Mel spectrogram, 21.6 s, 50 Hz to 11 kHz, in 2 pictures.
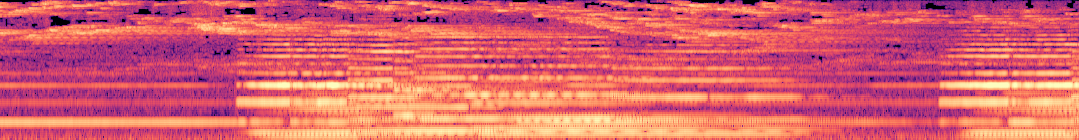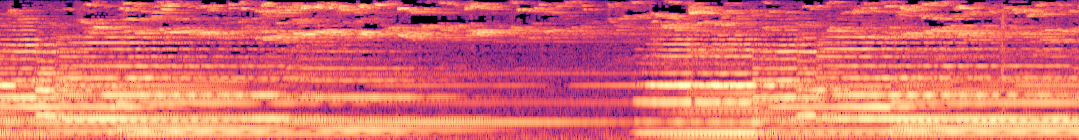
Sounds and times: Music: 0.0s - 21.5s.

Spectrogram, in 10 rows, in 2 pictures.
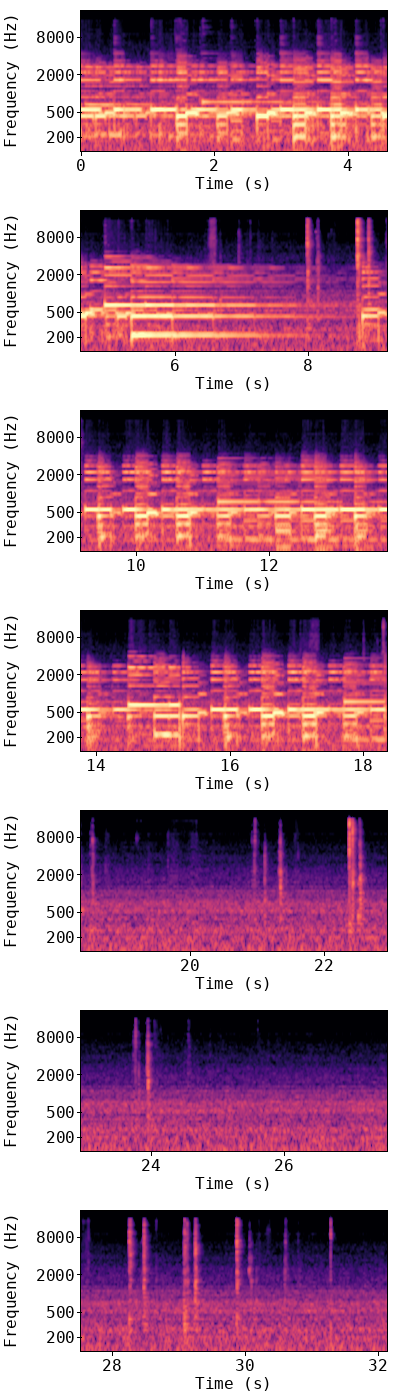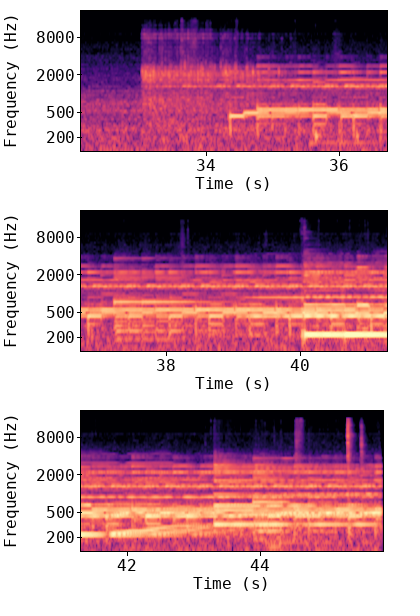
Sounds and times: Electric guitar: 0.0s - 18.4s, 33.1s - 45.8s.

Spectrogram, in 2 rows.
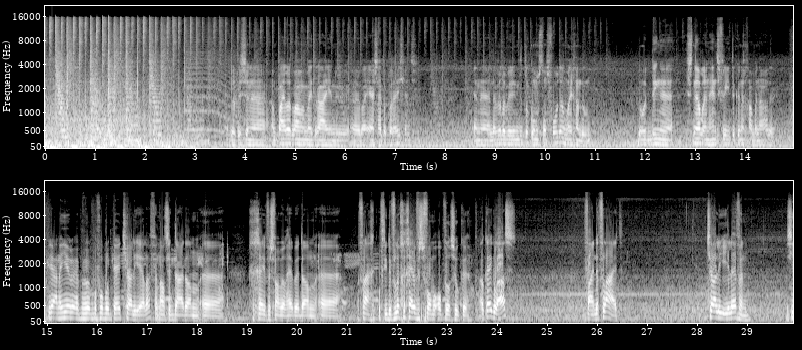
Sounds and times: Music: 0.0s - 11.4s
Speech: 3.7s - 7.4s, 8.6s - 10.9s, 11.8s - 24.4s, 25.8s - 26.5s, 28.2s - 29.1s.

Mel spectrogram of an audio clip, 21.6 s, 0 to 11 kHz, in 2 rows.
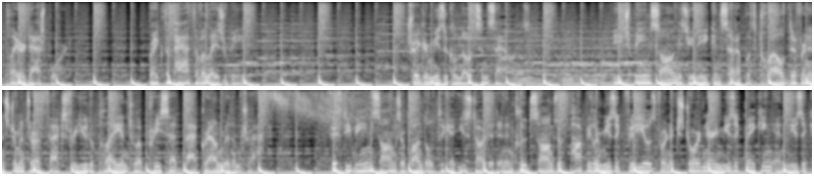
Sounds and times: Speech: 0.0s - 1.0s, 2.0s - 3.4s, 5.4s - 7.1s, 8.2s - 14.4s, 15.2s - 21.6s
Music: 0.0s - 21.6s.

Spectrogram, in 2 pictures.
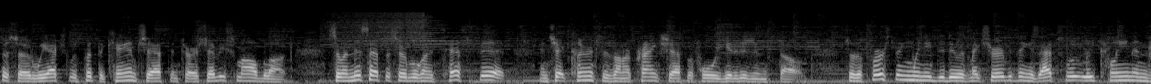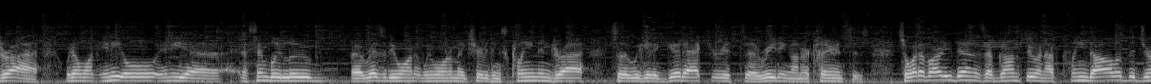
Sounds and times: Music: 0.0s - 23.0s
Speech: 0.0s - 23.0s.

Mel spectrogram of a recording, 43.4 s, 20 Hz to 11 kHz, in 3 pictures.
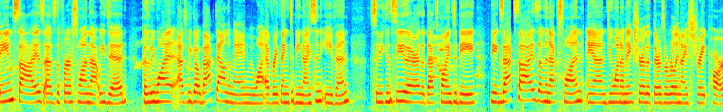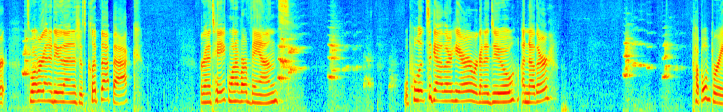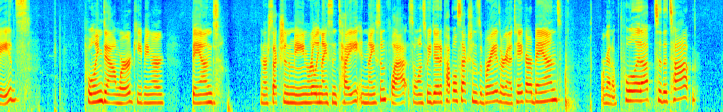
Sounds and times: Speech: 0.0s - 17.3s, 18.5s - 20.2s, 22.6s - 25.6s, 34.2s - 40.2s, 41.0s - 42.9s
Animal: 20.0s - 22.5s, 26.9s - 28.3s.

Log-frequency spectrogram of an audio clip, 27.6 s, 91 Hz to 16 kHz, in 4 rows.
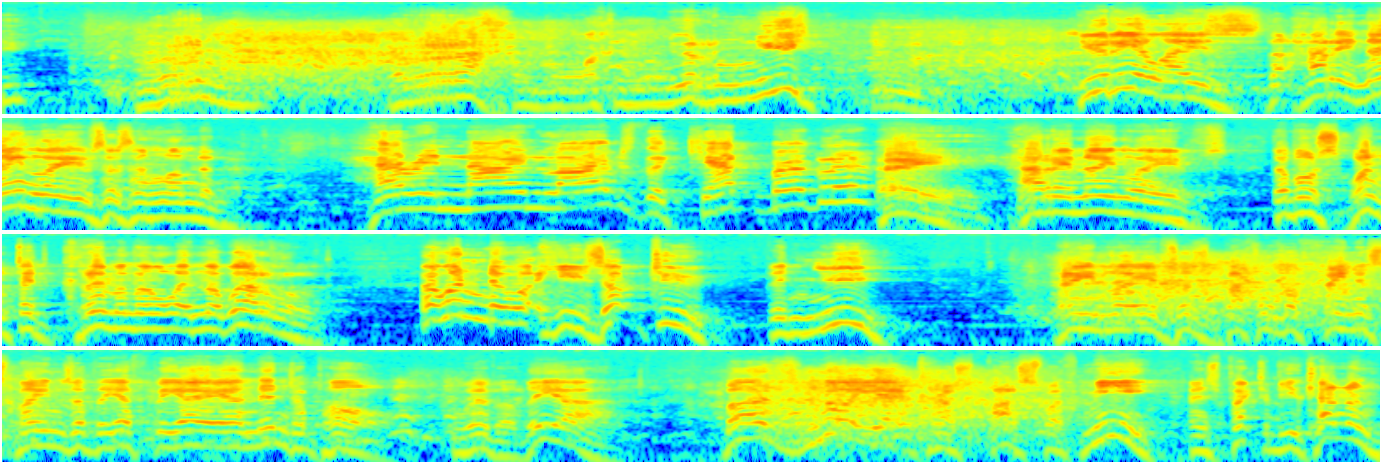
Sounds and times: Speech: 1.9s - 4.1s, 5.4s - 18.3s, 19.1s - 27.5s.

